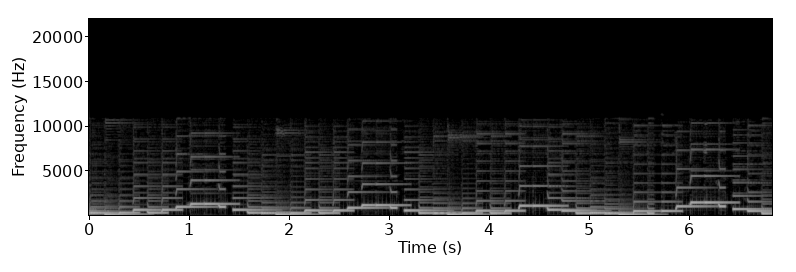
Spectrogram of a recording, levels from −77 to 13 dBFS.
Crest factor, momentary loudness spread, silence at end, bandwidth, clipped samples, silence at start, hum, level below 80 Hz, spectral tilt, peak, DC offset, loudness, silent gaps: 10 dB; 1 LU; 0 s; 11.5 kHz; under 0.1%; 0 s; none; -64 dBFS; -6 dB/octave; -10 dBFS; under 0.1%; -22 LUFS; none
